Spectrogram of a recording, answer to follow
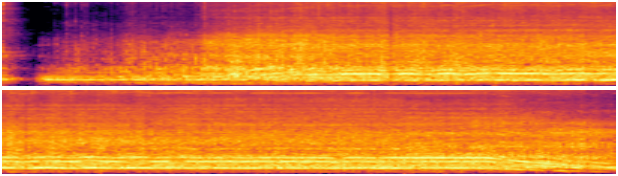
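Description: Countertop blender pureeing tomatoes, toasted chiles, onion and garlic. The motor starts, climbs in speed over the first couple of seconds, runs steadily at high speed, then winds down near the end.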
